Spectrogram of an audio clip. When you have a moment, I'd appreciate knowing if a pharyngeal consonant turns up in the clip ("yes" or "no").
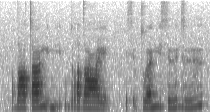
yes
